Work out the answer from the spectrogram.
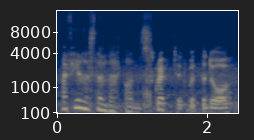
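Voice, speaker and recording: A man giving musing, offhand commentary on a film in a measured, wry way. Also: medium pitch, big pitch swings, phone-quality sound, background noise. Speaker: streamer reacting to an old film.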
